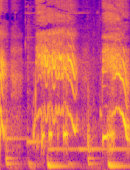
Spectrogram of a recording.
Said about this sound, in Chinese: 砰的一声，录音机莫名其妙的就掉出来了，录音机摔坏了，发出了一声声非常刺耳的咩咩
